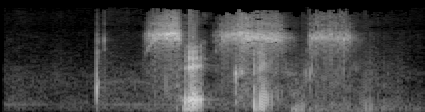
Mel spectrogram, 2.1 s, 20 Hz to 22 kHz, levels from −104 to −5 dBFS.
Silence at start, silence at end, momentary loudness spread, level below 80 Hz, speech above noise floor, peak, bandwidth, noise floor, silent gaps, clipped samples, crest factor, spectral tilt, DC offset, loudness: 0.75 s; 0.35 s; 23 LU; -64 dBFS; 20 dB; -6 dBFS; 16.5 kHz; -49 dBFS; none; under 0.1%; 26 dB; -1 dB/octave; under 0.1%; -27 LUFS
